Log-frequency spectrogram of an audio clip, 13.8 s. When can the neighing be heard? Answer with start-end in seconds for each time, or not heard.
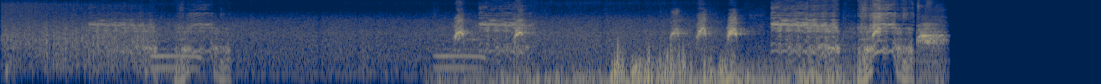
1.1-2.9, 6.0-6.7, 9.6-11.4.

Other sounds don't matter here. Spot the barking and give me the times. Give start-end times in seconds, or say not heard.
5.5-11.8.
